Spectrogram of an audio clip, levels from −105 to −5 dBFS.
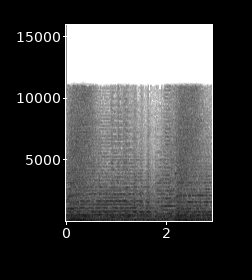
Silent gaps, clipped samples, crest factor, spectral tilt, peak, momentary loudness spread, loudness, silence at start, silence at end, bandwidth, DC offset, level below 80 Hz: none; under 0.1%; 14 dB; -5.5 dB/octave; -4 dBFS; 5 LU; -18 LUFS; 0 s; 0 s; 11.5 kHz; under 0.1%; -28 dBFS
